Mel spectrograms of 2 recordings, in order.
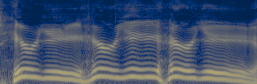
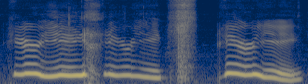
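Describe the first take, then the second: First: High, loud proclaiming cry; town crier. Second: Very high, loud ringing proclamation; town crier. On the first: Radio host reading a notice aloud, high town crier call. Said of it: "I feel like the town crier". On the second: Host correcting himself on air, even higher town crier cry. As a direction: belt it out like a village crier. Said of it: "That's the town crier". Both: Pretend.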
